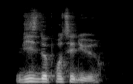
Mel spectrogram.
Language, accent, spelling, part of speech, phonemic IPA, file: French, France, vice de procédure, noun, /vis də pʁɔ.se.dyʁ/, LL-Q150 (fra)-vice de procédure.wav
- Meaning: formal defect, irregularity, technical flaw, procedural error, breach of procedure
